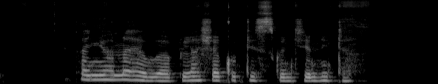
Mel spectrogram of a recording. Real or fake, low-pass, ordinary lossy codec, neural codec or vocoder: fake; none; none; vocoder, 44.1 kHz, 128 mel bands, Pupu-Vocoder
